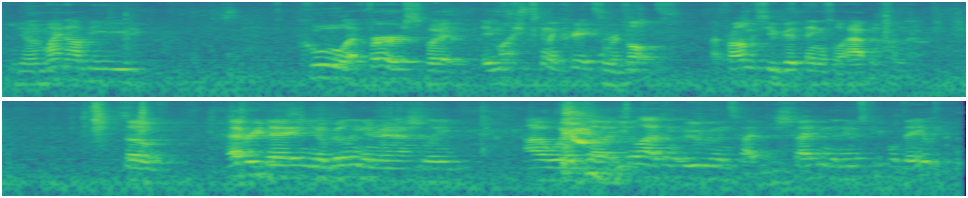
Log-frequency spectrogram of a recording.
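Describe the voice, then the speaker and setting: A man with an American accent speaks in a fairly high pitch with fairly even intonation and long, frequent pauses, with audible room echo and noticeable background noise. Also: fairly quick pace. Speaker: network marketing speaker. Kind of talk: motivational talk. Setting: stage with audience. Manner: casual, filler-heavy.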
